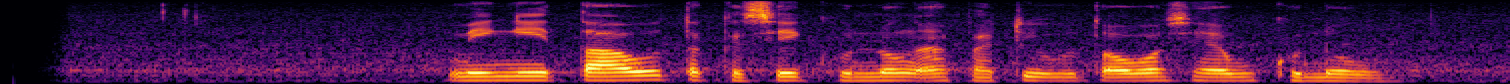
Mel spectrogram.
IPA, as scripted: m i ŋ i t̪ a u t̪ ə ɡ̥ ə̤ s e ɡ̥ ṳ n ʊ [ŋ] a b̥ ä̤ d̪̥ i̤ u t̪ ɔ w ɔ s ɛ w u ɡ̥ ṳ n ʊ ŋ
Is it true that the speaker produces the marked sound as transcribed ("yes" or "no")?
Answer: yes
